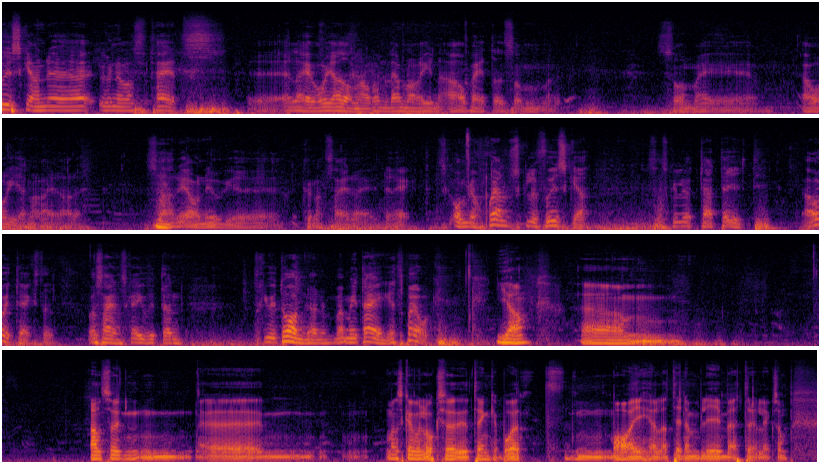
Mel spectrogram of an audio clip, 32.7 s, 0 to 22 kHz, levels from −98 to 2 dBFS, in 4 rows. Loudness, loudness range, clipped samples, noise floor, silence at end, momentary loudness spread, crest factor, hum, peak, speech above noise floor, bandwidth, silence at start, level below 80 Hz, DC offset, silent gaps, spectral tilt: -35 LUFS; 14 LU; under 0.1%; -63 dBFS; 0 s; 21 LU; 22 dB; none; -12 dBFS; 28 dB; 12.5 kHz; 0 s; -48 dBFS; under 0.1%; none; -7.5 dB/octave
